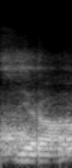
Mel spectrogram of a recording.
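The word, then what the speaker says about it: صراط: dalam ilmu qiraatah Ini sirat ini ada yang baca sirat, ada yang baca zirat, ada yang baca zirat.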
